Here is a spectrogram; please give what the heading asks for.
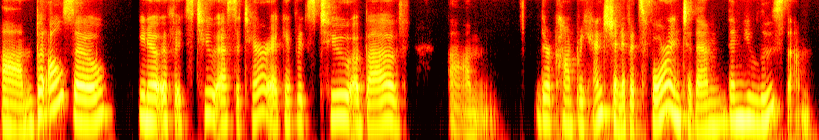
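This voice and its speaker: Speaking at a normal speed with a warm, medium-pitched voice, this woman from the United States is a screenwriter and playwright being interviewed. Her answers are thoughtful, earnest and reflective, delivered with an American accent.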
